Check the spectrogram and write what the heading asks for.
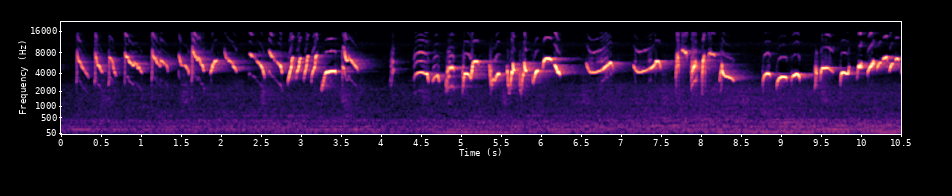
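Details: Lively, continuous Oriental white-eye song carrying white-rumped shama imitations in the 'nagen ngecrok' style. Dense high twittering gives way after a brief pause to looping, whistled, bouncing notes in quick succession.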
